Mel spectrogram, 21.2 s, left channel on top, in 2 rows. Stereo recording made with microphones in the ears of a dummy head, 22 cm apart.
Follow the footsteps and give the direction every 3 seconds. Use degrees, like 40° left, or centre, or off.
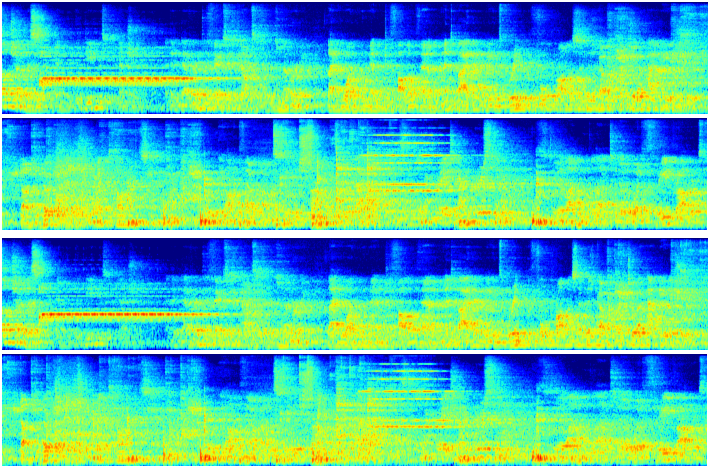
off, off, off, 60° right, 10° right, 50° left, 60° left.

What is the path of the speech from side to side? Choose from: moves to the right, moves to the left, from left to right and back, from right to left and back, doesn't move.
from left to right and back.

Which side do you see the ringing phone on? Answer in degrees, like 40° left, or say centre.
50° right.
